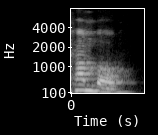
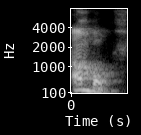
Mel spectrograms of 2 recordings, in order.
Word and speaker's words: Humble: Humble. I'm sorry, Umble. I was just telling my wife the other day that we don't pronounce the H.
